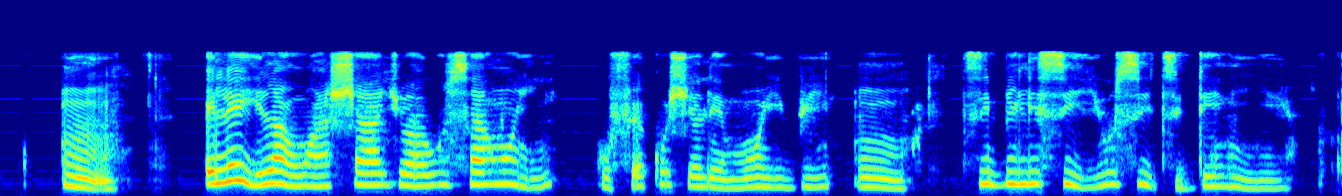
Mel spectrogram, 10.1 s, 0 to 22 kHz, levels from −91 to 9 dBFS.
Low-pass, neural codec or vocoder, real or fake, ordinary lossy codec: 7.2 kHz; vocoder, 22.05 kHz, 80 mel bands, HiFi-GAN; fake; none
